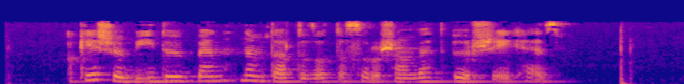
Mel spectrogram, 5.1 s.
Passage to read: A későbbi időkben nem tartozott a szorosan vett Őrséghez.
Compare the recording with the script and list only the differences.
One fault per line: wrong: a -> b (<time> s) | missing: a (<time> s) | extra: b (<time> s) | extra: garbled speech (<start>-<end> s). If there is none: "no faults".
no faults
